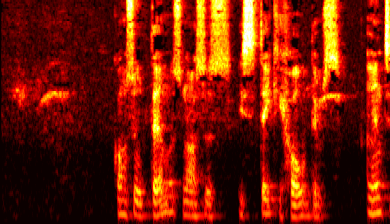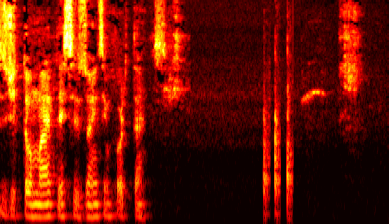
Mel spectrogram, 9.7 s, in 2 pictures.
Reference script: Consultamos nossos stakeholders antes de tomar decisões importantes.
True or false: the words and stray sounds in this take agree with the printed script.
false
